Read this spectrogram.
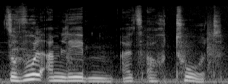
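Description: An actress in a radio play as a reflective adult recalling childhood memories in a measured monologue. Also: female voice, low voice, darkish tone, a little hiss or hum. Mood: solemn.

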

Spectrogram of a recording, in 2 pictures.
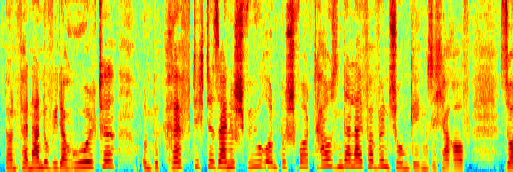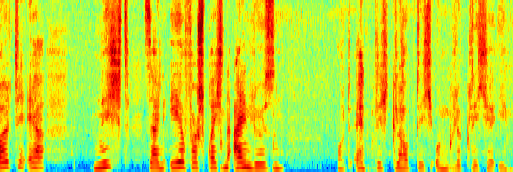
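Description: An actress playing a passionate, eloquent wronged young maiden in a German radio drama. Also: female voice, a little high, a little slow. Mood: sorrowful. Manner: eloquent, formal storytelling.

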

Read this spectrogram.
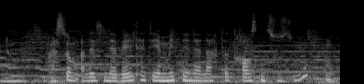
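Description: A woman's voice: lowish voice, fairly even intonation, quick pace, natural voice. An actress playing a suspicious island woman in radio drama dialogue, probing and insinuating. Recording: loud music over the voice.

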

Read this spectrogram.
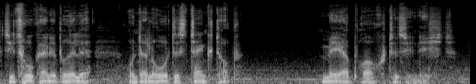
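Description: A man playing a laconic private detective in a sci-fi radio play, narrating in clipped, deadpan with a gravelly voice. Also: rumbling low, slow pace, slight background noise. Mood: dry, laconic. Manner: clipped, dry, deadpan delivery. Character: Jonas, laconic hardboiled male private detective narrating his case.

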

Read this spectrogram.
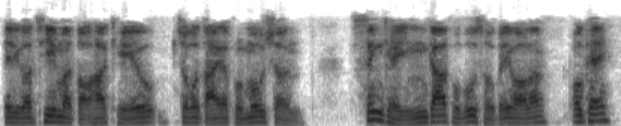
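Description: A man acting a dry, chiding office boss in a radio drama, deadpan, with a Hong Kong Cantonese accent and English words mixed in. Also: medium pitch, fairly quick, husky, no room sound, highs cut off. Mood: businesslike.

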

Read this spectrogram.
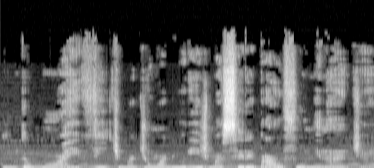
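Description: A man with a Brazilian Portuguese accent narrates a scripted horror story in a measured, solemn, dramatic way. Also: deep voice, expressive, over music. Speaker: podcast narrator.

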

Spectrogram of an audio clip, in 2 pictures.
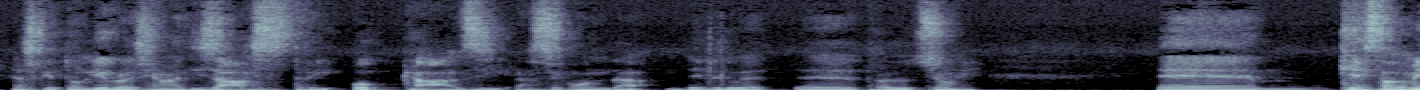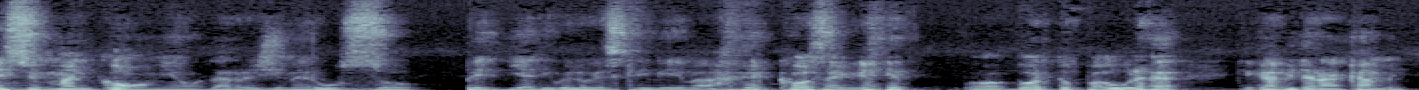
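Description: A Tuscan man with a very mellow, low voice speaks live as an author and actor. He is wry and self-mocking, slipping into hesitant asides. The recording is muffled and dull. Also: steady tone, moderate pace. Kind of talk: live reading of absurd comic pieces and casual talk with audience. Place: outdoor festival event.

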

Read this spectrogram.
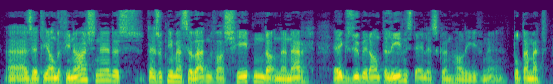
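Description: An actor playing an aggrieved former concierge turned prosperous dealer in a radio drama, rambling in folksy dialect with a West Flemish accent. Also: male voice, mid-range voice, normal speed, husky, lo-fi sound. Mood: knowing, indignant. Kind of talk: naturalistic radio drama dialogue.

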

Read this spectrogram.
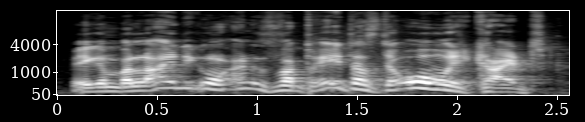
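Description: An actor in a German radio play playing a bossy, nosy, smug middle-aged police inspector who rambles colloquially. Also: male voice, high voice, sing-song, a little fast, fairly bright tone, full character voice. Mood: officious, indignant. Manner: colloquial, rambling, officious, tag questions.

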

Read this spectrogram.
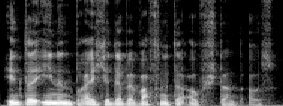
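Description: An actor in a German radio play playing a stern, shrewd minister, measured and formal as he counsels his king. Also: fairly low pitch, expressive, dark tone, natural voice. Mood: urgent. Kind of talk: German radio drama acting.

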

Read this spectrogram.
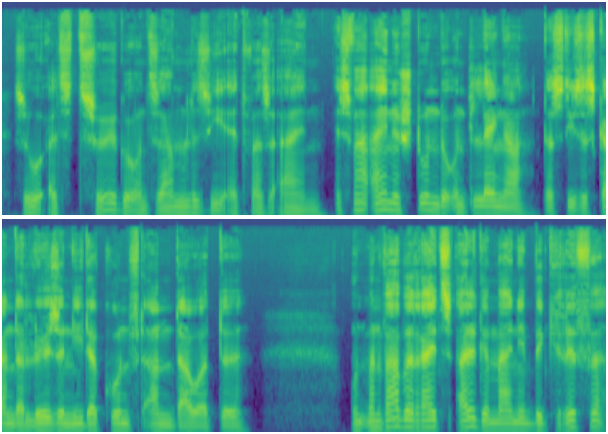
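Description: A man's voice: fairly low pitch, a little mellow, no room sound, studio quality. A man narrating a literary radio drama.

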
